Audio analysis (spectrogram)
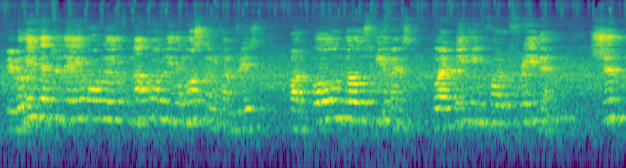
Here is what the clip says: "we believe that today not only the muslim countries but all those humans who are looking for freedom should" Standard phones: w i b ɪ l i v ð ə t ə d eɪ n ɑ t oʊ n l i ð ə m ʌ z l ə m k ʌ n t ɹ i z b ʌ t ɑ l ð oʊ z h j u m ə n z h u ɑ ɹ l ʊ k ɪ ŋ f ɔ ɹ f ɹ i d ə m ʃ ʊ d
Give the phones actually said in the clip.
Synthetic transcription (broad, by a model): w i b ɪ l i v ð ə t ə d eɪ n ɑ t oʊ n l i ð ə m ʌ s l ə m k ʌ n t ɹ i z b ʌ t ɑ l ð oʊ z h j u m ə n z h u ɑ ɹ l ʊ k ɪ ŋ f ɔ ɹ f ɹ i d ə m ʃ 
